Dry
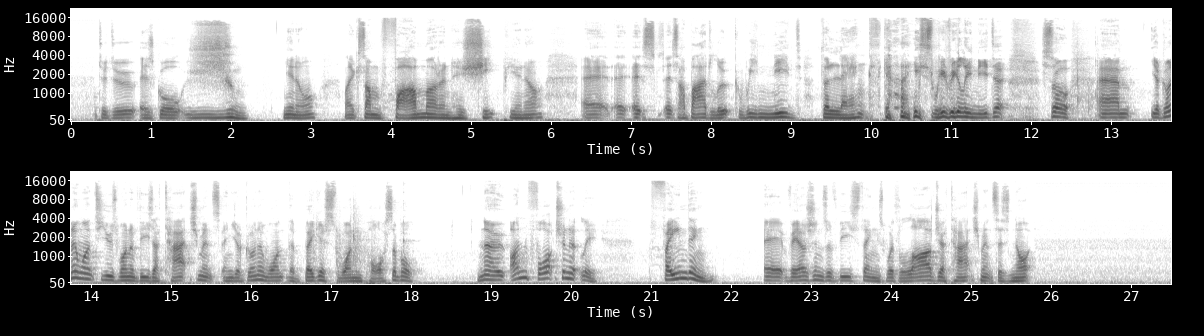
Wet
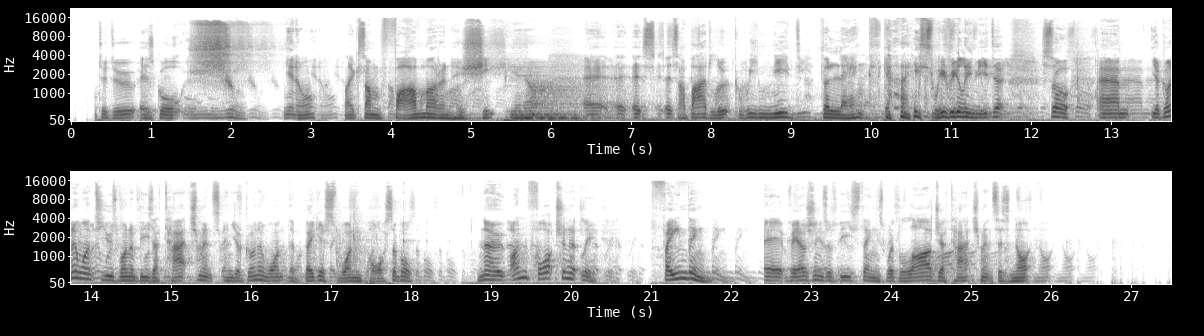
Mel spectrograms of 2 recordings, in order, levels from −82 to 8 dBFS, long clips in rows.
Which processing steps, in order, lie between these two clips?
gate -48 dBFS, range -36 dB; 1.27–2.84 tilt +3.5 dB/oct; 5.35–6.43 reverb throw, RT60 2.5 s, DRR -1.5 dB; feedback echo 0.288 s, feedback 33%, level -18 dB; gain +3 dB

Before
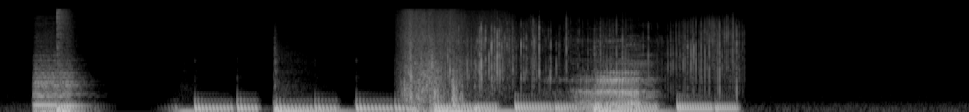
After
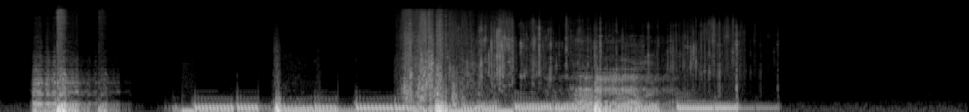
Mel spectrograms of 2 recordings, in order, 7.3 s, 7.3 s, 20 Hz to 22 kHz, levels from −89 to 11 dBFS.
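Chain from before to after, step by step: bin magnitudes rounded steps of 15 dB; low shelf 310 Hz +5.5 dB; level quantiser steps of 15 dB; formant-preserving pitch shift +2.5 st; echo 0.309 s -19.5 dB; gain +7.5 dB

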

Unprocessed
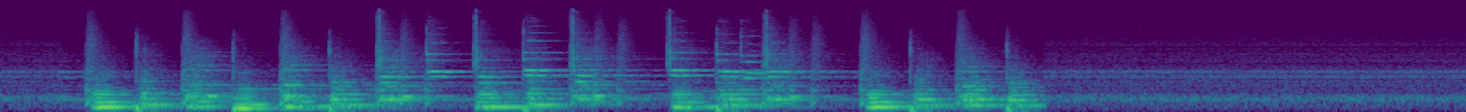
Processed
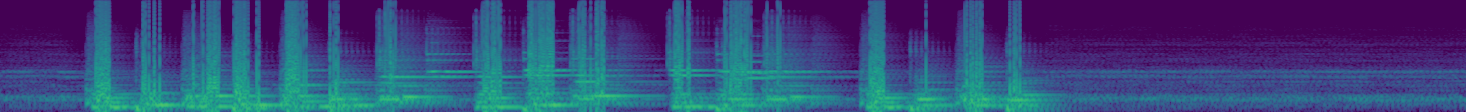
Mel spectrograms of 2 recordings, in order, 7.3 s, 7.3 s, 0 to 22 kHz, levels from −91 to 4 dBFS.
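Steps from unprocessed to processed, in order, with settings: flutter echo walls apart 4.8 m, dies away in 0.52 s; wrapped overs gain 20.5 dB

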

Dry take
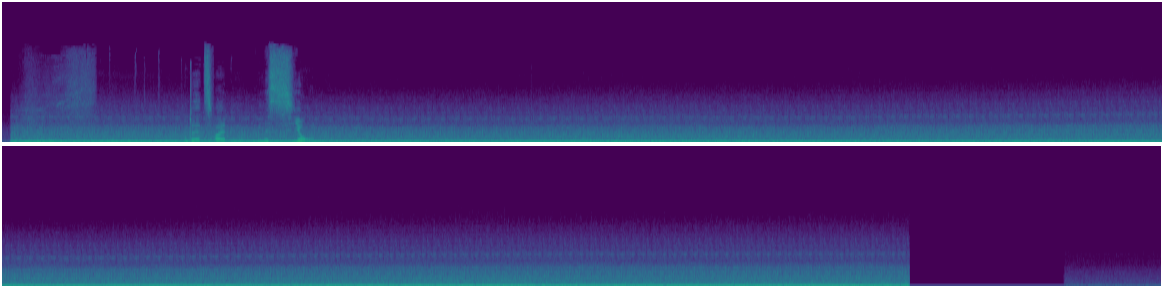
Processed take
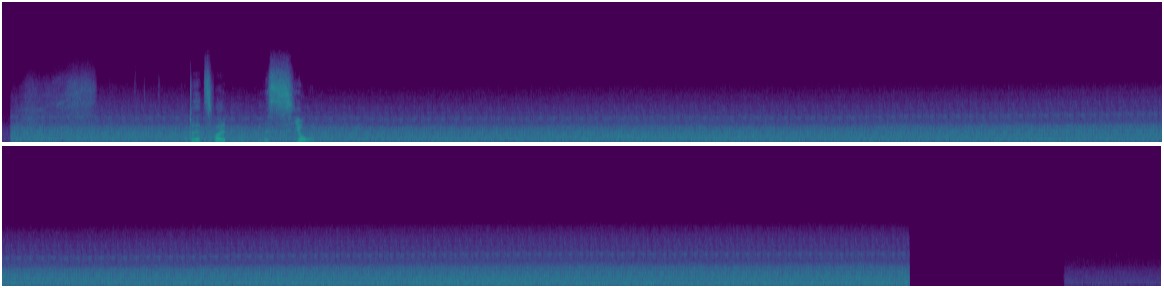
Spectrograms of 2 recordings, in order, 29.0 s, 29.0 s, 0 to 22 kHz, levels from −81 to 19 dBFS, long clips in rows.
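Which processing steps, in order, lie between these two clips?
elliptic band-pass 510–8900 Hz, stop band 70 dB

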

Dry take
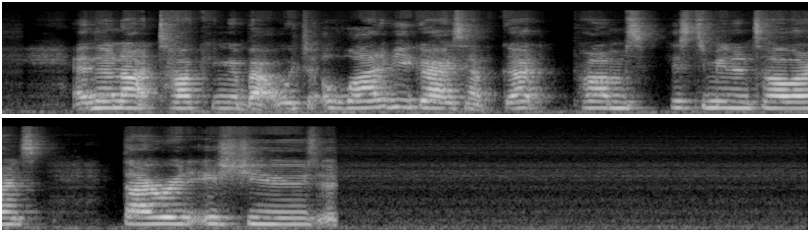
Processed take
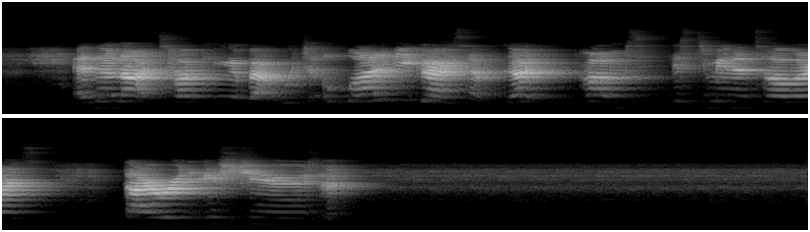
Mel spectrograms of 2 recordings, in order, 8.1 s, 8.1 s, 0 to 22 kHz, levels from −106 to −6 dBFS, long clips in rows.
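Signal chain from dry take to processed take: spectral trails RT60 0.50 s; elliptic band-pass 1500–3300 Hz, stop band 70 dB

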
